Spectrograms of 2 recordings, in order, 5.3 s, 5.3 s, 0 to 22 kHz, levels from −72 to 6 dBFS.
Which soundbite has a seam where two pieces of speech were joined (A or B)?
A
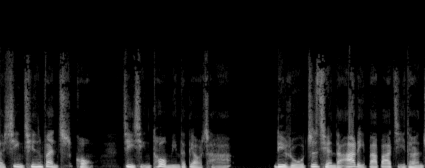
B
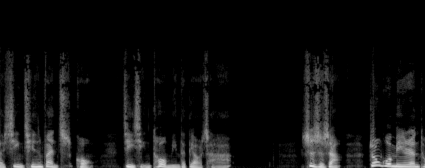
A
